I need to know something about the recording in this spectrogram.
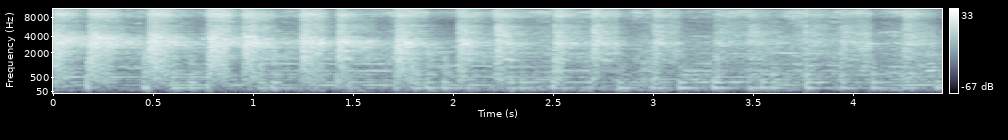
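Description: Lion dance percussion: a large drum and hand cymbals struck in a fast, dense rhythm, with sustained low notes that change pitch sounding underneath.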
